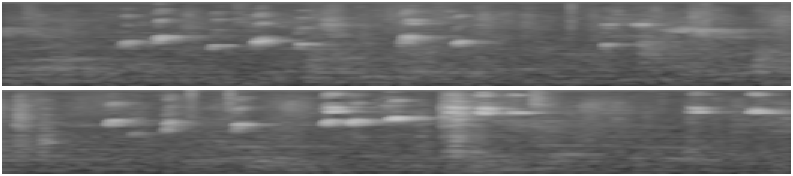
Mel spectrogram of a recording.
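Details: Hand-raised young European goldfinch about two months old gives thin high chirps, spaced at first and then quickening into a brighter twittering run near the end.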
